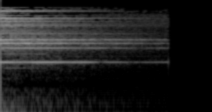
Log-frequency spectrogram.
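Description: A bright, bell-like chime from an animated logo intro rings on and fades, then cuts off abruptly about one and a half seconds in.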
